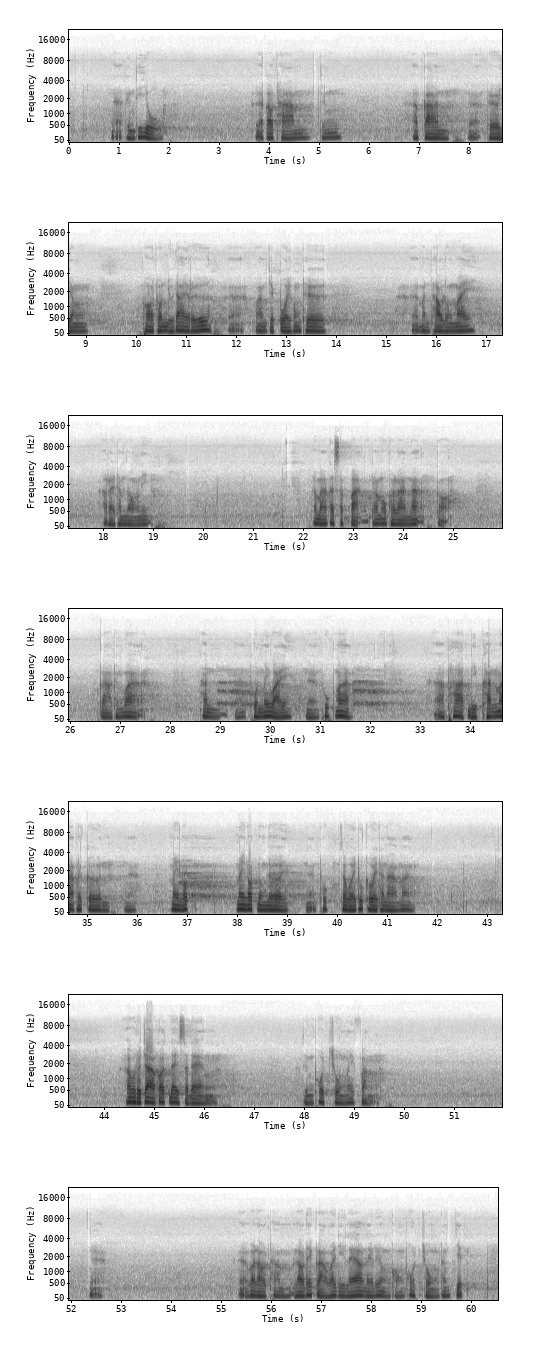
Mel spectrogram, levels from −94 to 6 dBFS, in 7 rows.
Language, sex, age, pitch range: English, male, 60-79, 105-120 Hz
